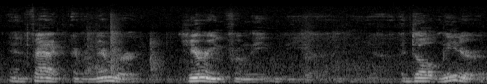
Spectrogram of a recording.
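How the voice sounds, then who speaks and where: A man speaks with an American accent. Noticeable background noise and audible room echo surround him. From US Northeast, New York (Queens, Rye). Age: 70s. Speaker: civil rights veteran. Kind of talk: interview. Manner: halting, many fillers.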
